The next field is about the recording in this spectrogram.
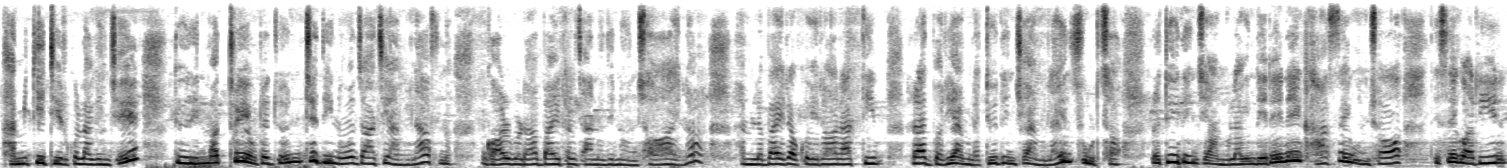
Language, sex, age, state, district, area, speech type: Nepali, female, 18-30, West Bengal, Kalimpong, rural, spontaneous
